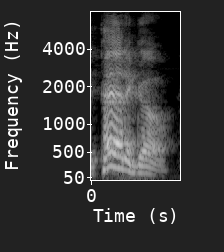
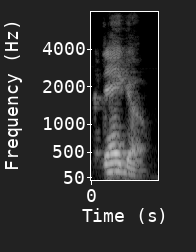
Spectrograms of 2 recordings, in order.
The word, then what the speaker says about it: Pedego: I mean, in Europe, in Italy, they say Pedego. In other parts of Europe, they say Pedego.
